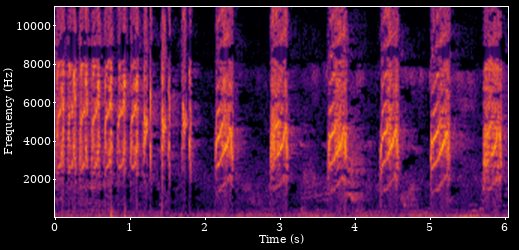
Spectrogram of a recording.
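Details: A cendet, the long-tailed shrike, delivers mimicked canary and labet phrases: a quick run of high chirps, then loud buzzy squeals repeated roughly every 0.7 seconds.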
